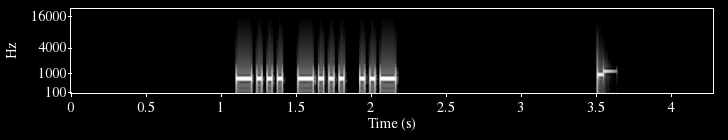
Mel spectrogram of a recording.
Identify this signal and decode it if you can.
Morse code, heard as a keyed tone, about 34 wpm, 700 Hz. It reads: BBU
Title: All Cut Numbers - 3-Digit 35wpm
